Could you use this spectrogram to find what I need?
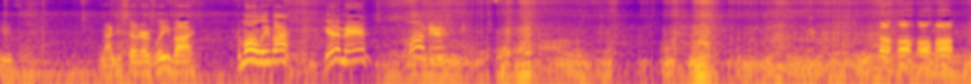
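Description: Dirt bikes ride past, their engines roaring.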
